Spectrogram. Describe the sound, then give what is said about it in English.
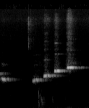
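Someone whistles: a short steady note, a brief pause, then a run of notes that step upward in pitch and end on a held high tone. No talking. “Ants cannot whistle.”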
